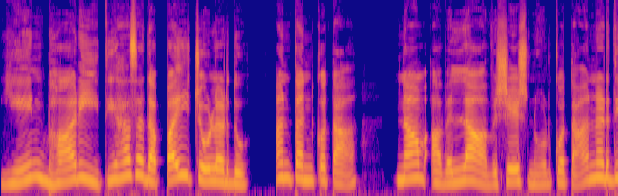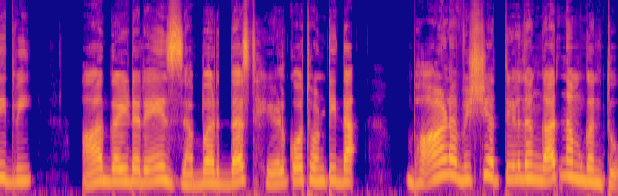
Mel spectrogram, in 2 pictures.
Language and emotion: Kannada, happy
